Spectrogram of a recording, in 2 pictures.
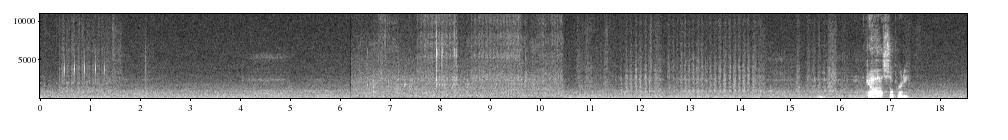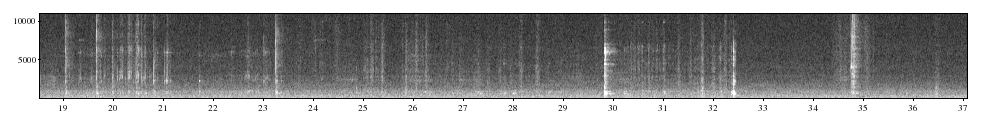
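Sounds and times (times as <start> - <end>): metal parts clicking on workbench: 19.0 - 21.8, 34.7 - 35.1.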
